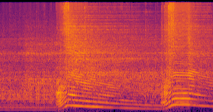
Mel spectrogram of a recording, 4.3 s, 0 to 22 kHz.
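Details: 2003 KTM SX85 two-stroke motocross bike blipped twice: rough mechanical rattle under the revs from the gearbox area; shifts fine, owner unsure if gearbox damage or clutch.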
